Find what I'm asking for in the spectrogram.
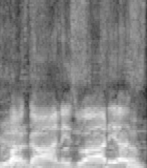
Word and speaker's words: Pagani Huayra: Pagani Huayra.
